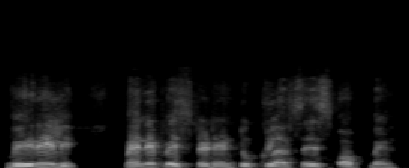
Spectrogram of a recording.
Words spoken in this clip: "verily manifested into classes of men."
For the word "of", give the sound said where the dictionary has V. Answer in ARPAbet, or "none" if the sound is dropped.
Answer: P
